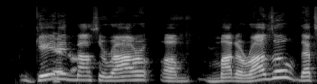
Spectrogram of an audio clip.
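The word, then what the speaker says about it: Matarazzo: Um, Madorazzo.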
